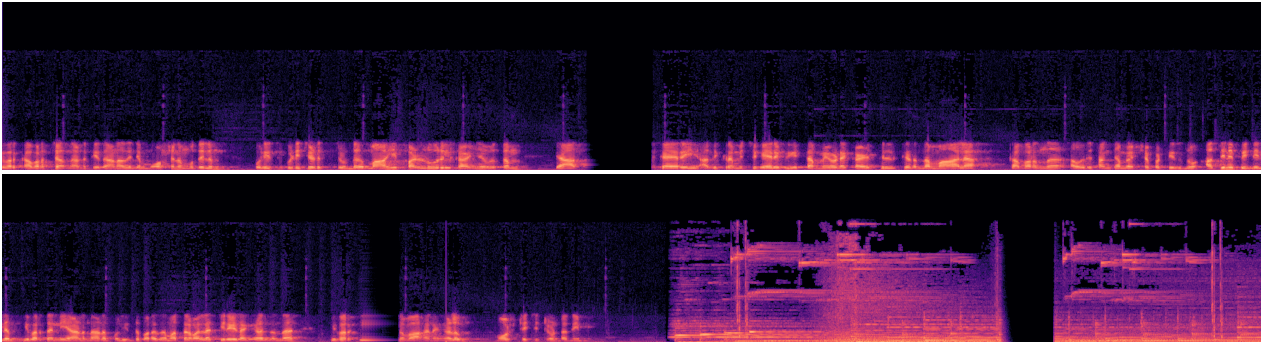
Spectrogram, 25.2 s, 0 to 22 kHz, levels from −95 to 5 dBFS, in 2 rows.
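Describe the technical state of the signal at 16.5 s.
At 16.5 s the signal is inside a long network dropout running from 16.19 to 16.57 s. The sound is replaced by a buzzy, hissy continuation of what came just before, fading over about 355 ms and ending in a brief silence of about 20 ms. Roughly 360 ms of audio never arrived, likely because of an interrupted stream. Unlike a short packet-loss glitch, the gap lasts long enough for the fill to die away, and the audio resumes with that stretch missing.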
